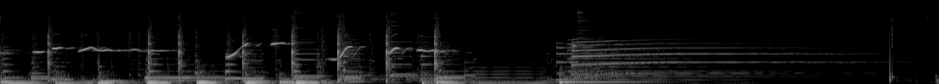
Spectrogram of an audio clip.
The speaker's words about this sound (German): der ja auch den Jingle singt, den Sie gerade im Hintergrund hören.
